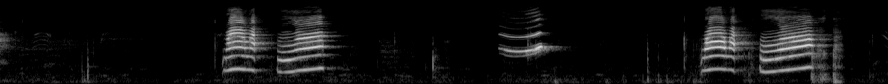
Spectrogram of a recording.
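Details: Pet talking parrot indoors repeating the word "mummy": three clear two-syllable utterances, high and harmonic with a falling-then-rising voice, spaced by short silences in a quiet room.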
